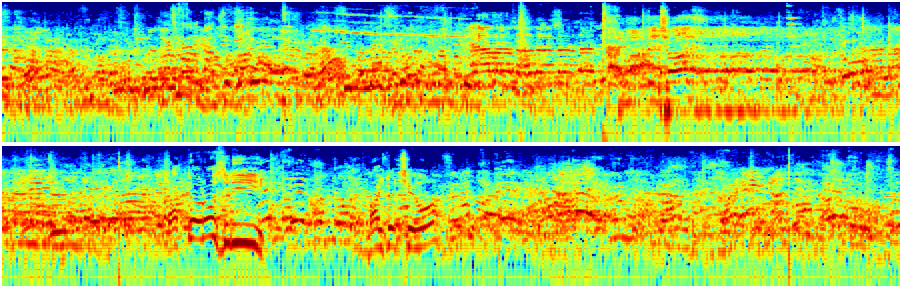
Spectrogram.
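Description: A crowd of men and women chatter and laugh close by.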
